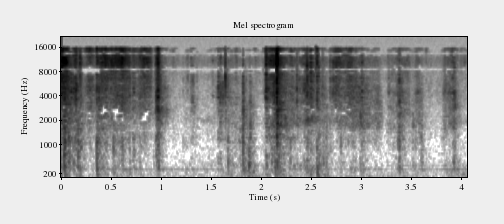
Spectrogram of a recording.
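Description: Faint, scattered rustling of paper banknotes being handled and put into a cash-envelope binder, with a few soft ticks.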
